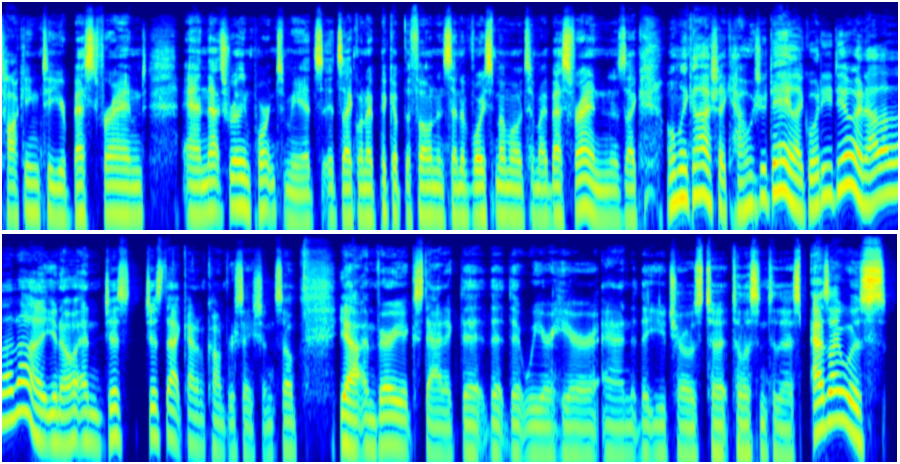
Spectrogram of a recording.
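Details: Stuttering with word and phrase repetitions in an adult man who stuttered from childhood and had speech therapy until junior high; he still stutters when fast, nervous or excited and has residual R difficulty.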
